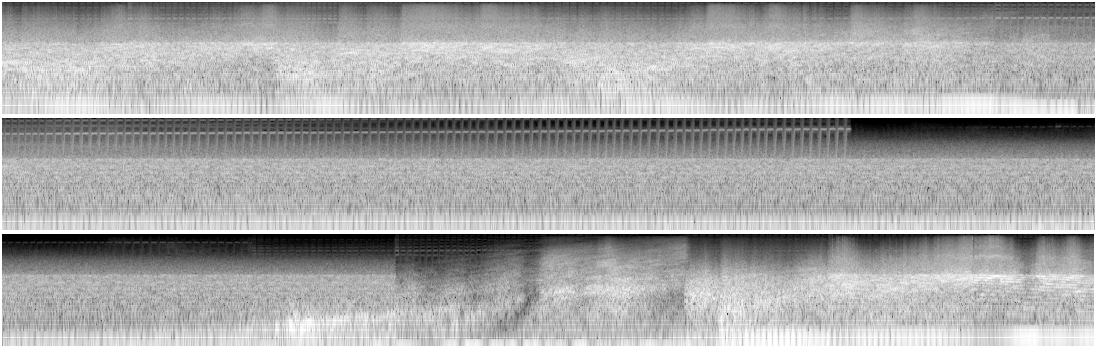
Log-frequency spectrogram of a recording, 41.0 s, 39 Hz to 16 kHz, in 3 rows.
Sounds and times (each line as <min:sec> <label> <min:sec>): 0:07.0 synthesizer 0:24.3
